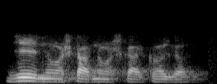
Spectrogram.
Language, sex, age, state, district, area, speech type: Maithili, male, 60+, Bihar, Saharsa, urban, conversation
